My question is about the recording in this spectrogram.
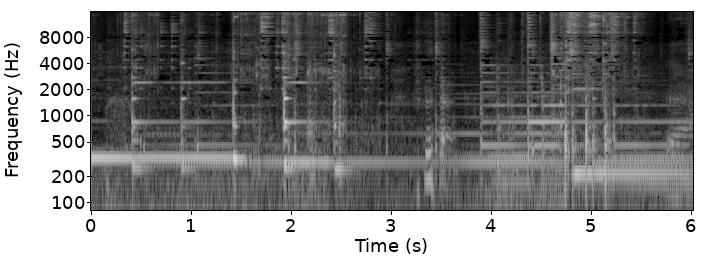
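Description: Outdoor playground metallophone, its metal bars struck one at a time with rubber-headed mallets, playing a slow string of single notes that each ring on after the strike.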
